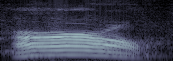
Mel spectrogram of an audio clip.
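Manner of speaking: loud, drawn-out Earl, belted out proud; booming name. Shown as a demonstration. Correcting the questioner's name, a loud proud Earl. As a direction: boom out Earl like a big-voiced country man. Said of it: "You gotta talk like, like this".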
